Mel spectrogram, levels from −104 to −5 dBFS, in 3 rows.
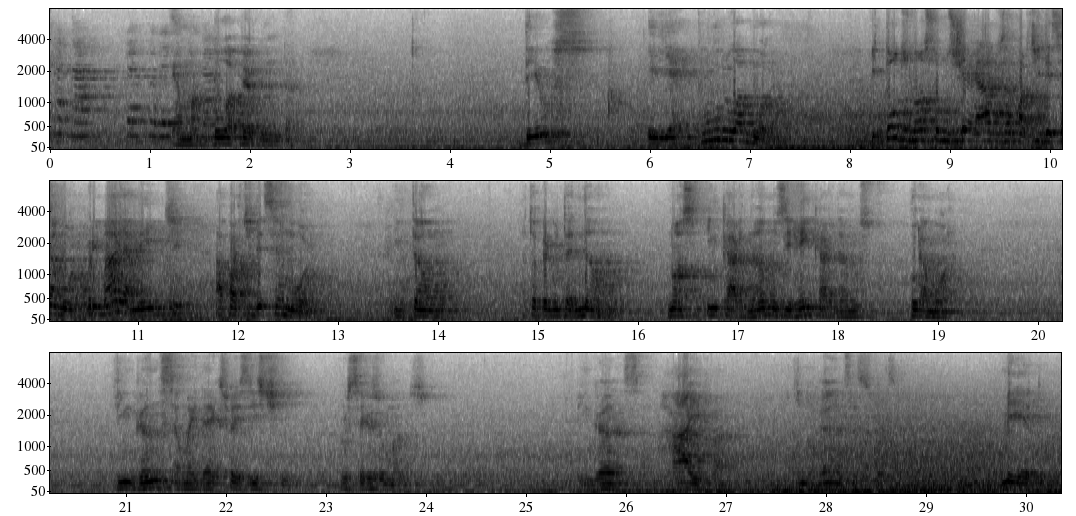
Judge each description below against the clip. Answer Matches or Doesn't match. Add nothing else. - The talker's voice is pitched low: Matches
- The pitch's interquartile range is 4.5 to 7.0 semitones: Matches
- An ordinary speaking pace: Doesn't match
